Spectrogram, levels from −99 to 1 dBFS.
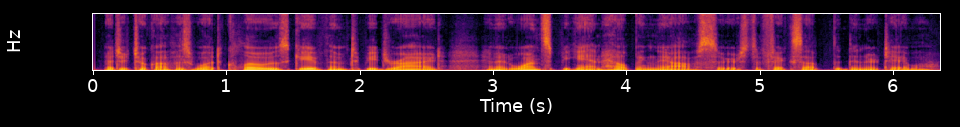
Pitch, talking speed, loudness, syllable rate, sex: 105 Hz, 225 wpm, -20 LUFS, 5.5 syllables/s, male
